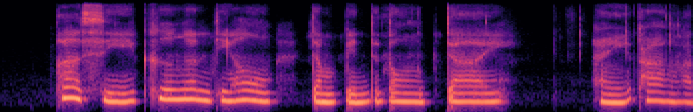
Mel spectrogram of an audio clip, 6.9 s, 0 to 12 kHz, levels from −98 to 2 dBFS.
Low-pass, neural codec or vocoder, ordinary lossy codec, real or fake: 10.8 kHz; none; none; real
